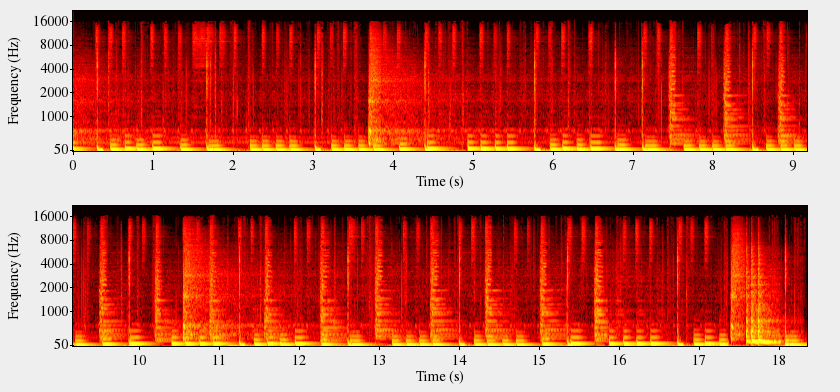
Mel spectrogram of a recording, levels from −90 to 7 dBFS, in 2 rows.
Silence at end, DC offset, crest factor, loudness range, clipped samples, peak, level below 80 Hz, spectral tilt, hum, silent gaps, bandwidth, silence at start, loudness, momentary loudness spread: 0 s; under 0.1%; 16 dB; 1 LU; under 0.1%; -2 dBFS; -22 dBFS; -5.5 dB/octave; none; none; 15.5 kHz; 0 s; -22 LUFS; 4 LU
